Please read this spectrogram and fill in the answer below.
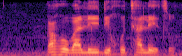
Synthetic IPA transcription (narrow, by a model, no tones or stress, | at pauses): kʼaɦʊbalɪdik͡xʰʊtʰaleːt͡sʼɔ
